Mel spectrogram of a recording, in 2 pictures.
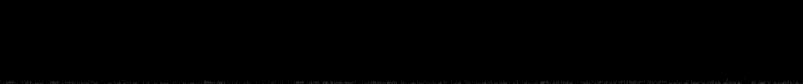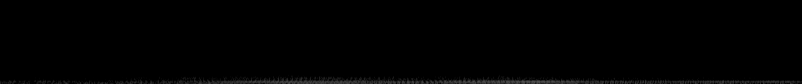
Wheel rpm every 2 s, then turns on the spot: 0, 0, 0, 0, 0, 0, 0, 0.
none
